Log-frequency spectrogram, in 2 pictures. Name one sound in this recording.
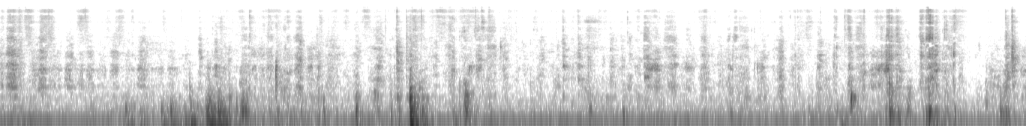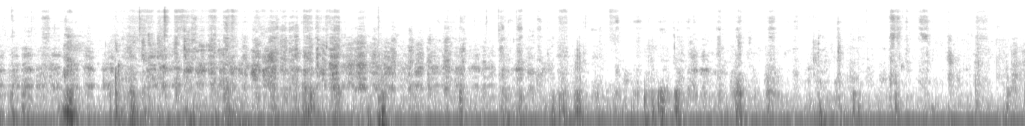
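Dog paws scuffle and thump on a carpeted floor.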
